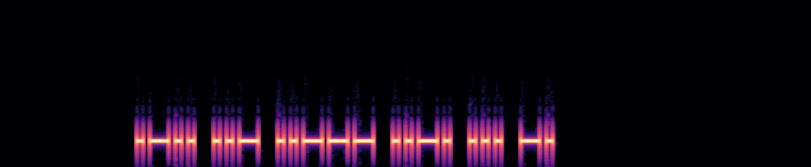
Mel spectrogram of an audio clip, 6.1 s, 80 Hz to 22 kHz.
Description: Morse code, heard as a keyed tone, about 25 wpm, 700 Hz. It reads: LU2FSN
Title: DXCC-100 Call Signs - 6 Characters - 25wpm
